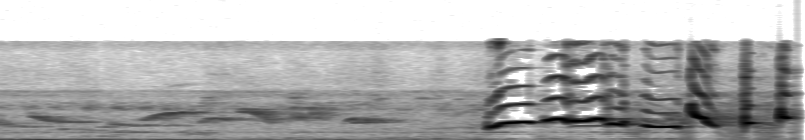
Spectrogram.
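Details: Oriental magpie-robin singing as therapy to make a silent bird sing: faint distant warbles and low hum at first, then a loud burst of clear whistles ending in quick sharp repeated notes.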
